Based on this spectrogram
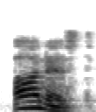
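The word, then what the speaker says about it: honest: tenho um neste inverno oreste eu não pronuncio o h a conhecer ok então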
